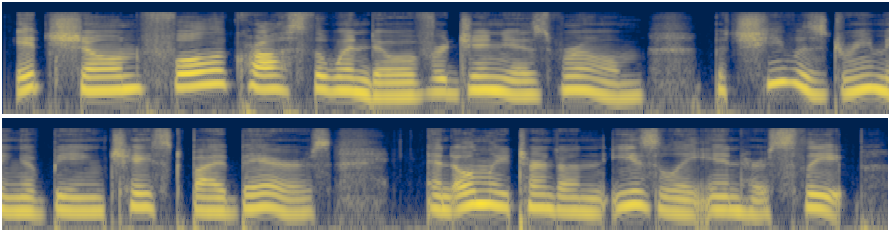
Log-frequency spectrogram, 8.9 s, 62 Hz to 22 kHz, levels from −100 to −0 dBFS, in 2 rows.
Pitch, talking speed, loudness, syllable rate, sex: 205 Hz, 170 wpm, -17 LUFS, 4.7 syllables/s, female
